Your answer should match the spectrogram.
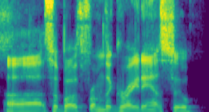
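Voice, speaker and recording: Low-voiced man, casual podcast co-host. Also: a little slow. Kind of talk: casual banter and reading old letters aloud.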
